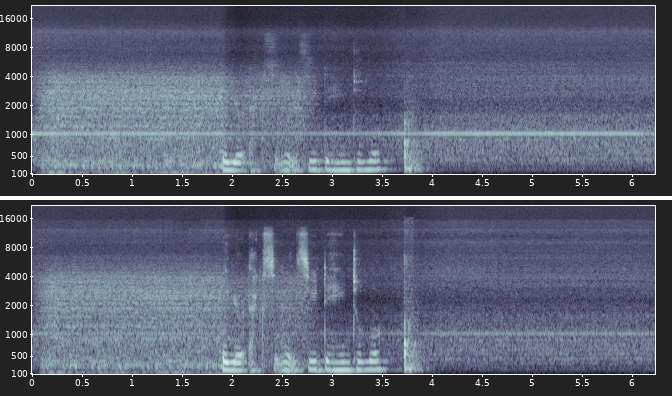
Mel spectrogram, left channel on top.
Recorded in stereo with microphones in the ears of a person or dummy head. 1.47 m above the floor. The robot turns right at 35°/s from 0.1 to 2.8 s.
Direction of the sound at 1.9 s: 105° right.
